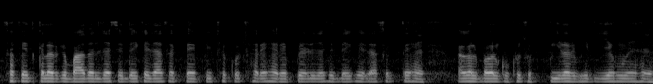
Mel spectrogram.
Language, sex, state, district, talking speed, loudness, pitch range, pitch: Hindi, male, Uttar Pradesh, Ghazipur, 255 wpm, -34 LUFS, 135-140 Hz, 135 Hz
